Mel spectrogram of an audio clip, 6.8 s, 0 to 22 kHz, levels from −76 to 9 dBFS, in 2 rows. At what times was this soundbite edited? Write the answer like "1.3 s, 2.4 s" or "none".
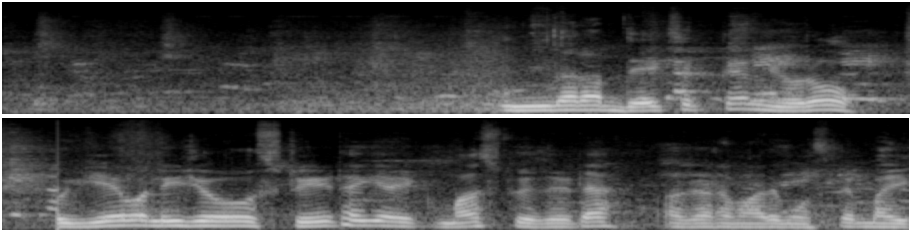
3.6 s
